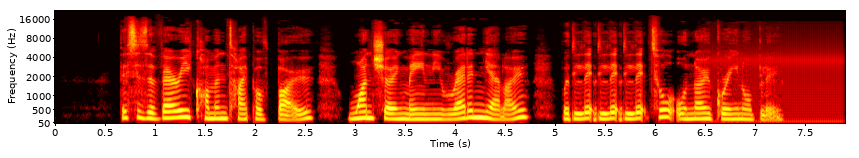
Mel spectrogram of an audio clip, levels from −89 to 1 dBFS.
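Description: At 5.38 s there's repeated frames: a 256 ms chunk gets played twice more, so the speech stutters until 5.89 s and runs half a second long. From 6.40 s to the end, mains buzz creeps in, a raspy 50 Hz buzz from switching spikes, sitting well below the speech, roughly 30 dB down.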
